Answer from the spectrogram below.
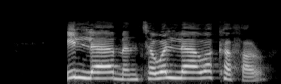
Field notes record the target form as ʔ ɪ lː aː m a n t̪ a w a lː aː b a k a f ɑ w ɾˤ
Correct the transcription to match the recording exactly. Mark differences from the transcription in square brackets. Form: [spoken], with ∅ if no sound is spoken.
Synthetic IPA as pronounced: ʔ ɪ lː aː m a n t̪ a w a lː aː [w] a k a f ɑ [∅] ɾˤ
